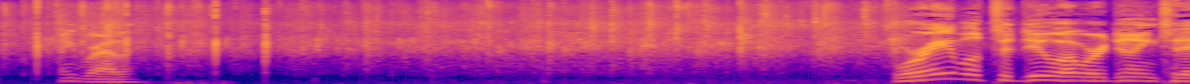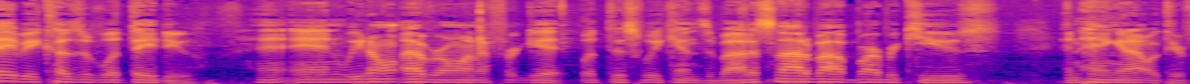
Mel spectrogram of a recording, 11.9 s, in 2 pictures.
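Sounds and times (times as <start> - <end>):
crowd clapping: 0.0 - 5.5
speech: 0.3 - 0.8, 4.4 - 11.8.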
